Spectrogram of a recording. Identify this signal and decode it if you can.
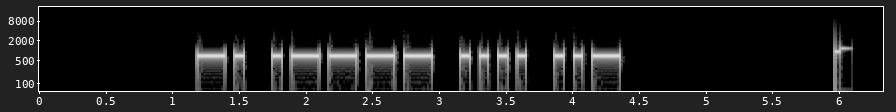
Morse code, heard as a keyed tone, about 17 wpm, 700 Hz. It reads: N1HU
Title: USA Call Signs - 4 Characters - 3x Character Spacing - 17wpm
